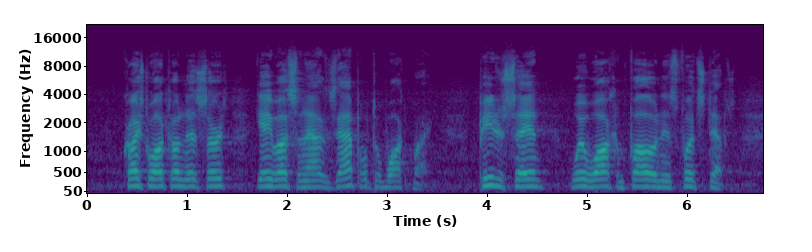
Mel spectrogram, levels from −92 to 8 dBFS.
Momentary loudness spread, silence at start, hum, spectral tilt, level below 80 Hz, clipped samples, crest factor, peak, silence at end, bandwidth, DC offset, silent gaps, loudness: 12 LU; 0.35 s; none; -3.5 dB/octave; -84 dBFS; under 0.1%; 20 dB; -22 dBFS; 0 s; 14 kHz; under 0.1%; none; -41 LUFS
